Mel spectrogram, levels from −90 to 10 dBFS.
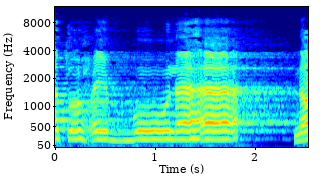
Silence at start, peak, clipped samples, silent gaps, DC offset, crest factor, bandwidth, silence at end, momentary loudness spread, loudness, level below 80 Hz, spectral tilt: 0 s; -6 dBFS; under 0.1%; none; under 0.1%; 18 dB; 9.2 kHz; 0 s; 16 LU; -23 LUFS; -64 dBFS; -5 dB/octave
